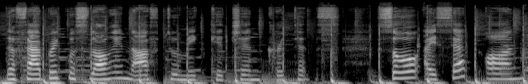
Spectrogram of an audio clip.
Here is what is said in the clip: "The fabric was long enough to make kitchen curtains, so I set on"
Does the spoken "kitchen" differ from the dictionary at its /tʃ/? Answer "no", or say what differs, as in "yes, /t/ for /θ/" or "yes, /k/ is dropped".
no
